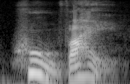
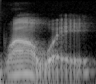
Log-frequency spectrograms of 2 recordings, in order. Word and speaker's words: Huawei: And you know, and this was a funny thing because I did not know how to pronounce them. And I'm a German and I said, Huawei.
